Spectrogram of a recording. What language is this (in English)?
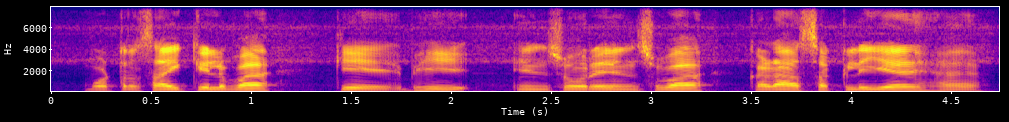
Magahi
